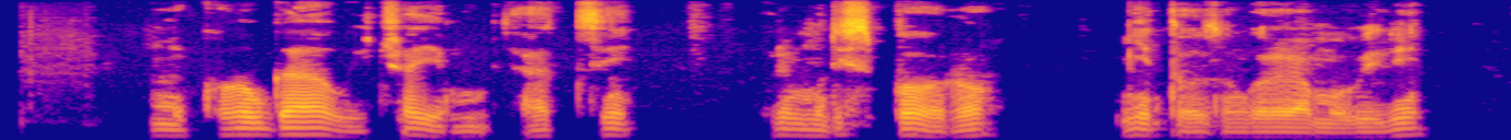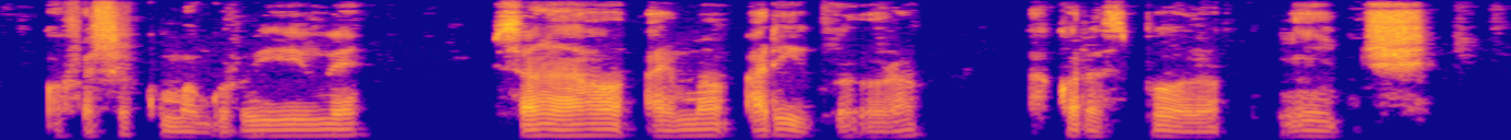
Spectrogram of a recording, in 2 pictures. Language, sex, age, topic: Kinyarwanda, male, 18-24, health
